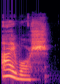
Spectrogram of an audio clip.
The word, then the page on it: eyewash: British English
